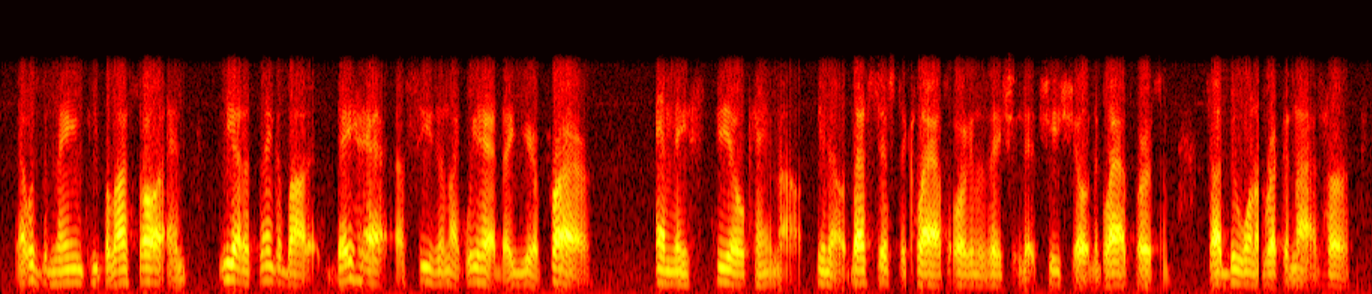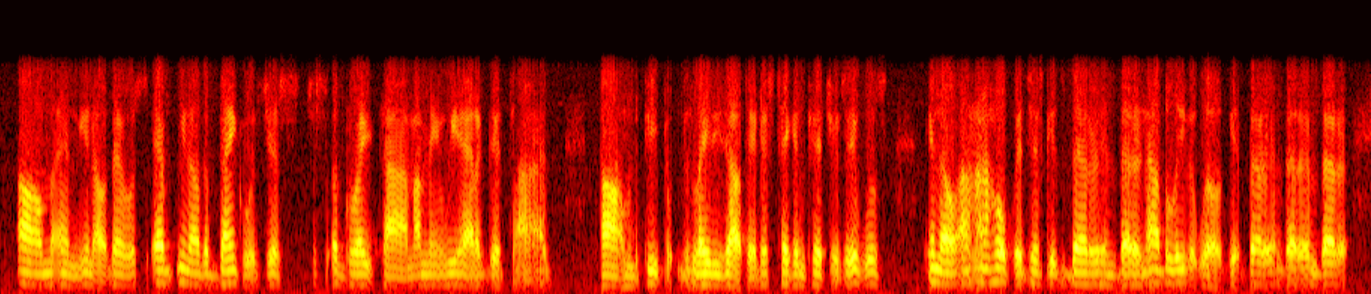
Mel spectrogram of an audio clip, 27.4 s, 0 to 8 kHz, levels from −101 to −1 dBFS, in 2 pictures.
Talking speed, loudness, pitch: 230 wpm, -29 LUFS, 125 Hz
